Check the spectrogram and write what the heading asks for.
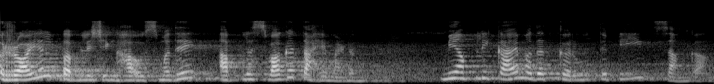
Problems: constant background noise, echo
